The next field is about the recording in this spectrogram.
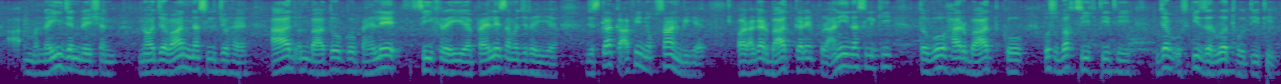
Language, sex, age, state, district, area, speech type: Urdu, male, 18-30, Uttar Pradesh, Shahjahanpur, urban, spontaneous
